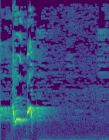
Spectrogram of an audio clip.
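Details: Greater green leafbird (Chloropsis sonnerati) song in a quick burst of high, sharp whistled notes lasting half a second, then silence over a faint low hum; described as a lively song with fill-in imitations of bar-winged prinia and jamtrok plus rolling phrases.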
